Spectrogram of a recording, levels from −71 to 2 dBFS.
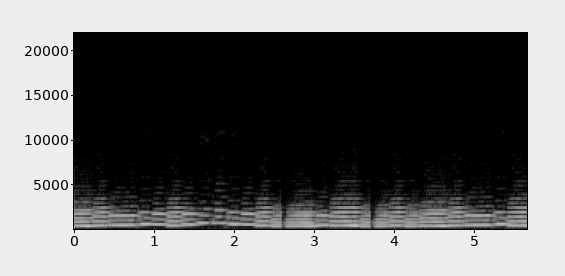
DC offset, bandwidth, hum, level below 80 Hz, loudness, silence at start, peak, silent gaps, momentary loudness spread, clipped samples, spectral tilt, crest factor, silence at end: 0.1%; 12 kHz; none; -58 dBFS; -22 LUFS; 0 s; -10 dBFS; none; 3 LU; under 0.1%; -3 dB/octave; 12 dB; 0 s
